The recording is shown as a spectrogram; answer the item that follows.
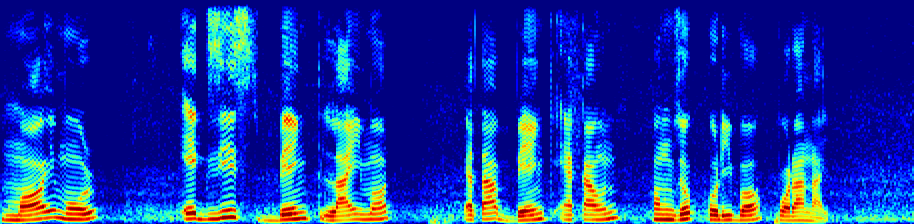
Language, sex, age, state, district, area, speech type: Assamese, male, 18-30, Assam, Nalbari, rural, read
